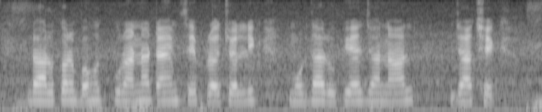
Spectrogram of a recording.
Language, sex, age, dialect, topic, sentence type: Magahi, female, 18-24, Northeastern/Surjapuri, banking, statement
